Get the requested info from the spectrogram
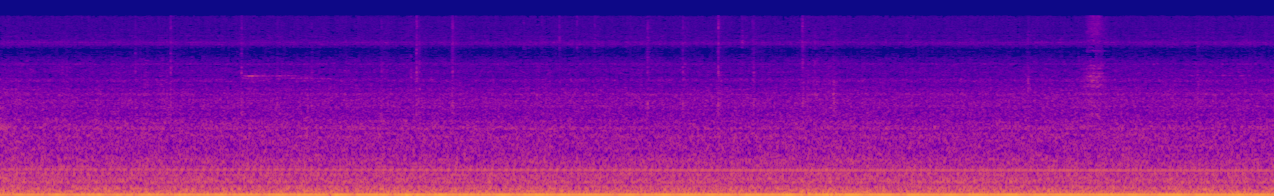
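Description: Car driving at steady speed, heard from inside the cabin: a continuous low road and engine rumble with a faint steady whine over it.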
